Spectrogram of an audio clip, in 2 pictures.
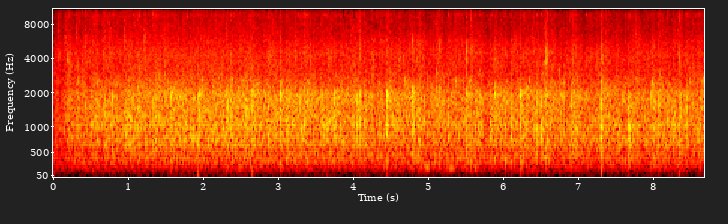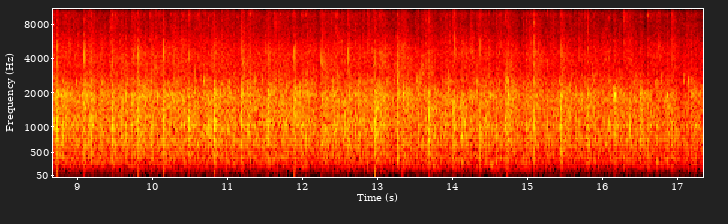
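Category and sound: crowd, audience applause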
